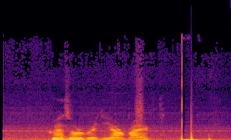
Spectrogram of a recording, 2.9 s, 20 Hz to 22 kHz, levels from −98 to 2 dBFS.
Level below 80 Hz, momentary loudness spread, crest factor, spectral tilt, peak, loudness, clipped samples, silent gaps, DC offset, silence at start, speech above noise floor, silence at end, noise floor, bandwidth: -26 dBFS; 19 LU; 14 dB; -8 dB/octave; 0 dBFS; -17 LUFS; 0.1%; none; under 0.1%; 0.05 s; 20 dB; 0 s; -35 dBFS; 9.8 kHz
